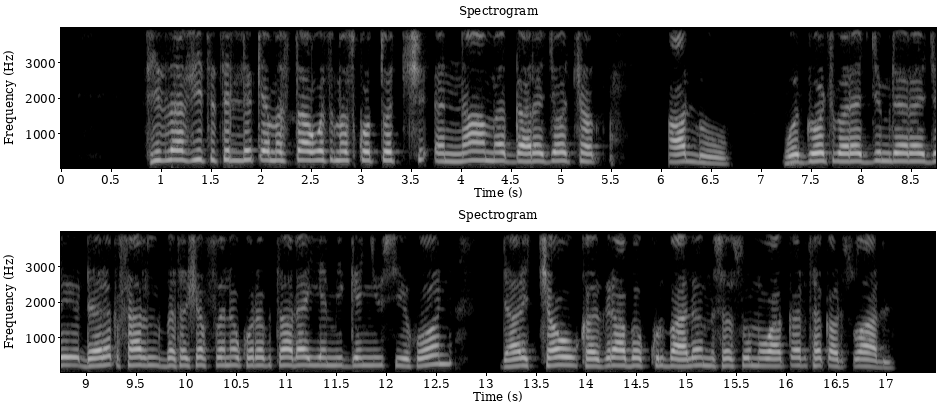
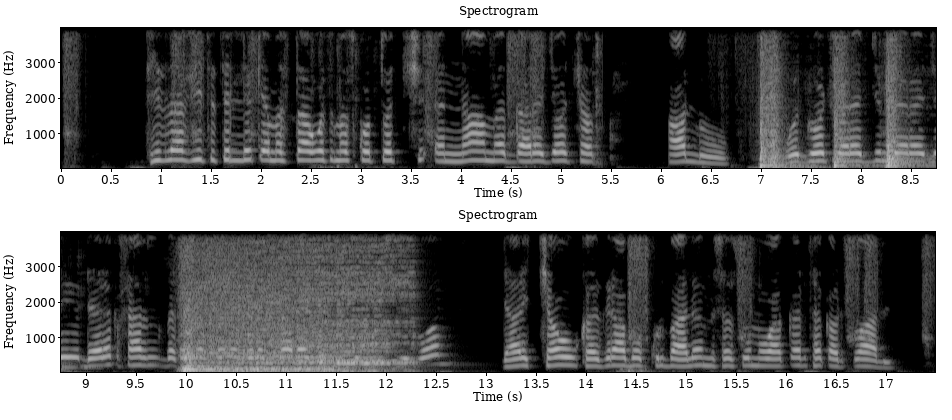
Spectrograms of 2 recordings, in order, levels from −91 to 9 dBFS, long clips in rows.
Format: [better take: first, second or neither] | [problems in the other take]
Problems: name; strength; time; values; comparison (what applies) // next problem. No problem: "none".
first | noise reduction (classical method log-MMSE)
